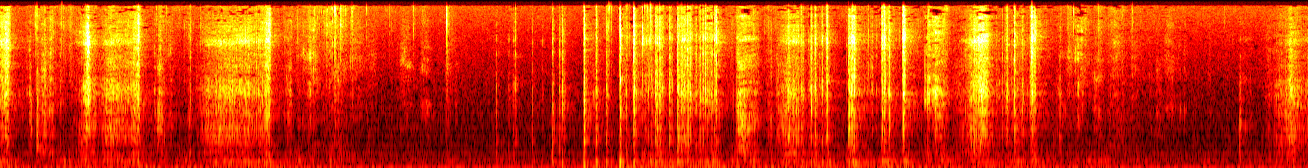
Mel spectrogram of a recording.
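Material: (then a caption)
Soap. A small, solid, cream-colored bar of soap held in the hand is scraped across its face with a flat metal blade, shaving off fine soap curls. The result is a string of crisp, dry, bright scraping strokes at an uneven pace, some sharper and louder than others, with no ring after each stroke.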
